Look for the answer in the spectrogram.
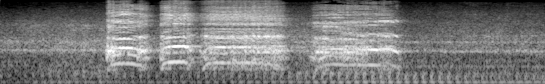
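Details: Rooster crowing, from a compilation of Vietnamese chickens and American Sil cocks: one harsh, harmonic crow broken into several loud segments over about a second and a half, with a steady low hum underneath.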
